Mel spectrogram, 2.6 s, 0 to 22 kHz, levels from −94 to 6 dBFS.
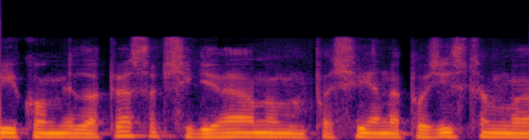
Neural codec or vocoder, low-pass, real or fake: codec, 16 kHz, 2 kbps, X-Codec, HuBERT features, trained on general audio; 7.2 kHz; fake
